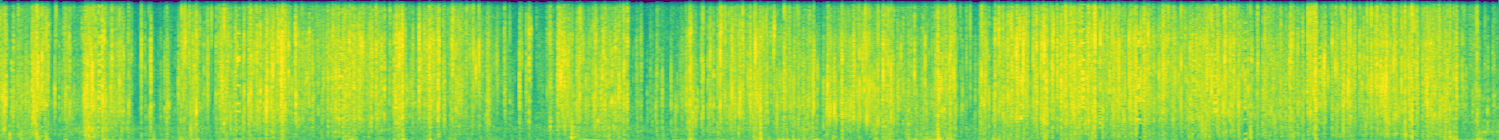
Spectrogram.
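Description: A medium Amazon Prime poly bubble mailer, hollow and apparently holding a DVD, is crinkled and rubbed with the fingers and palms. It gives a steady, bright plastic crinkling with dense crackles and brief dips, with almost no low end.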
